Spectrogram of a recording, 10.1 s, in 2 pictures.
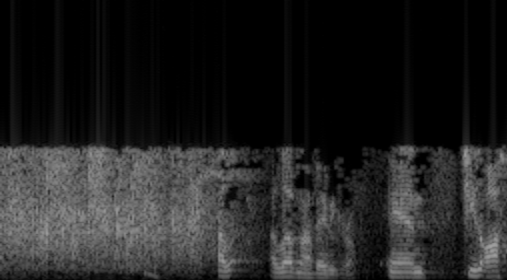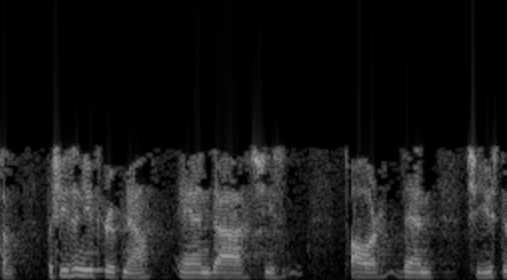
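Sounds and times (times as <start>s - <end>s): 
audience applause: 0.0s - 2.4s
speech: 2.2s - 8.0s, 8.6s - 10.1s.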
